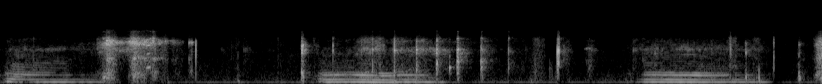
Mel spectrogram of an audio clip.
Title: My Dad snoring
